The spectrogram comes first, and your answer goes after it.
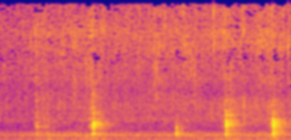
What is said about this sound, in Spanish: Vamos adentro con la berenjena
